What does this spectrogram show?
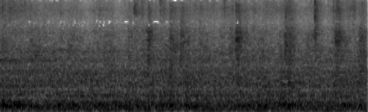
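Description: Keio Inokashira Line commuter train running, heard from inside the passenger car: a steady low rumble of wheels on rails, with a few faint clicks in the middle.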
